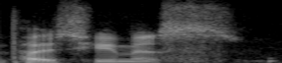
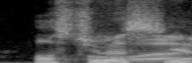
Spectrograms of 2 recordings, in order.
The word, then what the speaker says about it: posthumously: etc man keep uh we also have a post-humorous award posthumously senator yeah sorry that's the right pronunciation uh the for senator aurelius uh number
